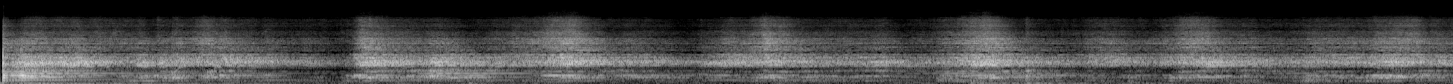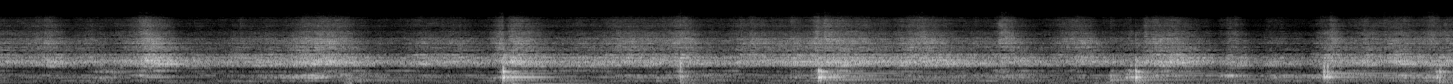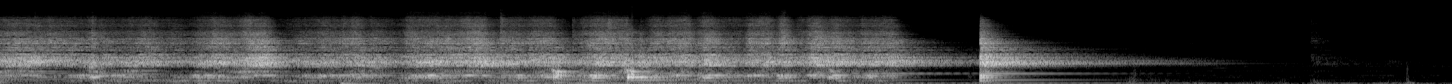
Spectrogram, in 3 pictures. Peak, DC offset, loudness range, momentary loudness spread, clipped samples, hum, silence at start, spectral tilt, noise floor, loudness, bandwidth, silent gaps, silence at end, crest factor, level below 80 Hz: 0 dBFS; under 0.1%; 4 LU; 11 LU; under 0.1%; none; 0 s; -3 dB/octave; -59 dBFS; -20 LUFS; 13.5 kHz; none; 2.95 s; 20 dB; -46 dBFS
